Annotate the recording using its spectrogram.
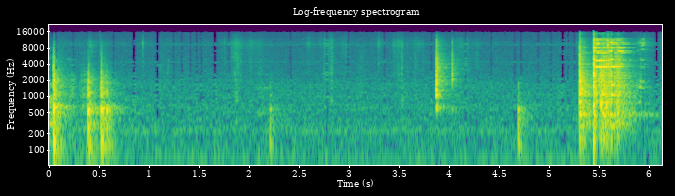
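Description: Kitchen utensils handled on a cutting board: a metal spoon and a plastic mixing bowl give a few scattered knocks and clinks, then a loud clatter with a ringing metallic clink about five seconds in as the spoon is put down on the wooden counter.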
